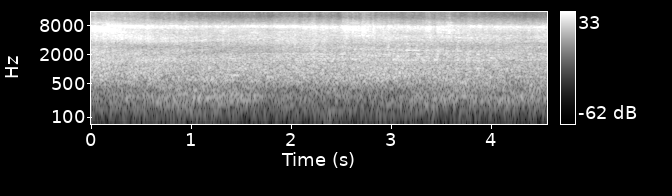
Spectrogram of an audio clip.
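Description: Freight train cars, autoracks and boxcars, rolling past on the rails: a loud, steady rush of wheel and rail noise.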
